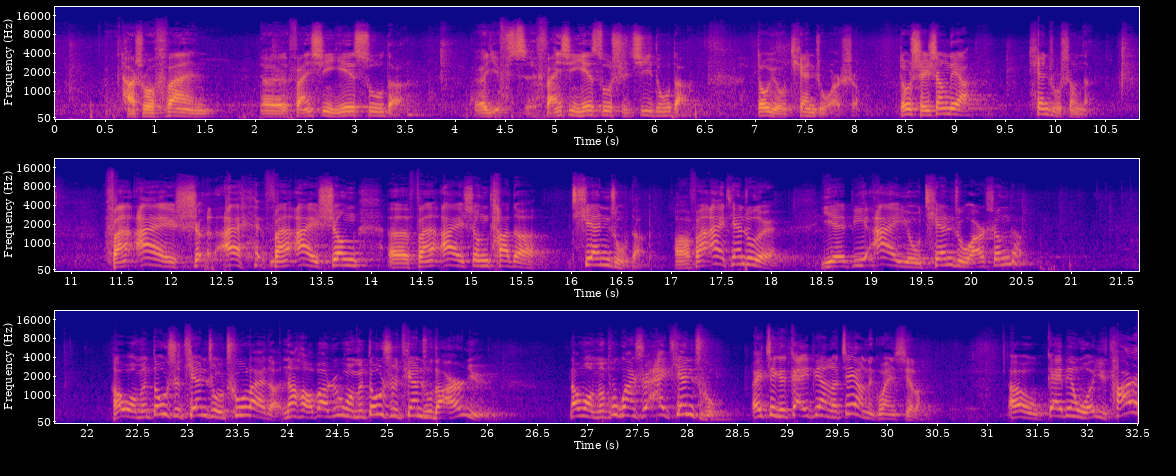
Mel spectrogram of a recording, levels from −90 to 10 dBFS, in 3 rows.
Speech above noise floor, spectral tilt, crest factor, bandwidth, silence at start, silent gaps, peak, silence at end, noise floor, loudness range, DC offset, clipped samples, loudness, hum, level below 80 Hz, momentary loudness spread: 37 dB; -2.5 dB/octave; 22 dB; 14.5 kHz; 0 s; none; 0 dBFS; 0 s; -59 dBFS; 5 LU; under 0.1%; under 0.1%; -22 LUFS; none; -66 dBFS; 14 LU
